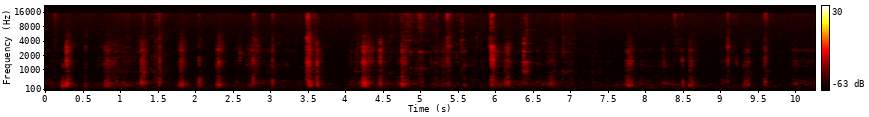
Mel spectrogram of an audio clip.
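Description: A person chewing crackers: faint, crisp crunches in an irregular run, thinning out in the last few seconds.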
